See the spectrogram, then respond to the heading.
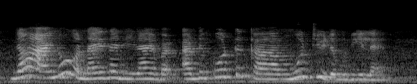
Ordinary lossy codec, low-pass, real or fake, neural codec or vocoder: none; 7.2 kHz; real; none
